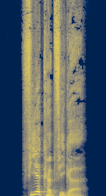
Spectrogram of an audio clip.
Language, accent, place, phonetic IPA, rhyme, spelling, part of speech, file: German, Germany, Berlin, [ˈfiːɐ̯ˌkœp͡fɪɡɐ], -iːɐ̯kœp͡fɪɡɐ, vierköpfiger, adjective, De-vierköpfiger.ogg
- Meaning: inflection of vierköpfig: 1. strong/mixed nominative masculine singular 2. strong genitive/dative feminine singular 3. strong genitive plural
